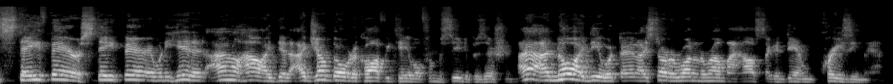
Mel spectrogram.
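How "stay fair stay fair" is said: mild scream, stretched out and high. Retelling watching a long game from the couch: retelling own screaming. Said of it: "I remember screaming".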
